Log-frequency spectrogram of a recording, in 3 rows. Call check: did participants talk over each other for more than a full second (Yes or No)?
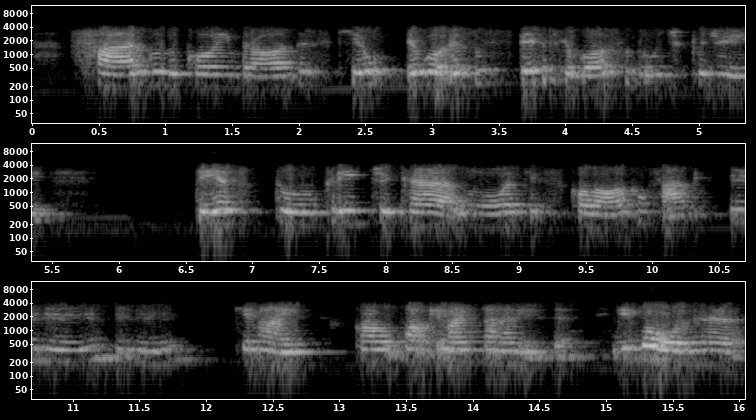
No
